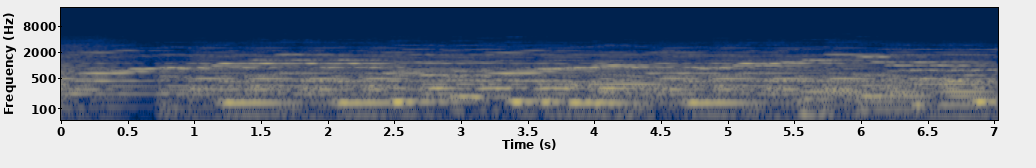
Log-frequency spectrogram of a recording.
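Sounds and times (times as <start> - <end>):
solo flute: 0.2 - 7.0.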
